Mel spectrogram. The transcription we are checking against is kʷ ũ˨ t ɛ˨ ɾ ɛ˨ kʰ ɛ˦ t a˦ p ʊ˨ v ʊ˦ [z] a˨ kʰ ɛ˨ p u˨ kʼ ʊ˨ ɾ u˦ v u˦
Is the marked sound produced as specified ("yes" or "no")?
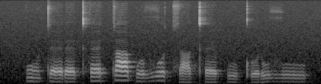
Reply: no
